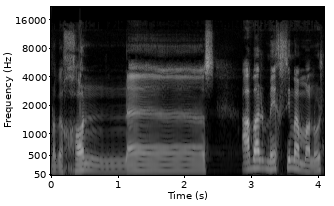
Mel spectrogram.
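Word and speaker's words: خناس: যাবে না এরপরে মিনশারিল বলা যাবে না এখানে খান্নাস বলা যাবে না উচ্চারণ হবে খনাস আবার ম্যাক্সিমাম মানুষ যে ভুলটি সবচেয়ে সূরা নাসের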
